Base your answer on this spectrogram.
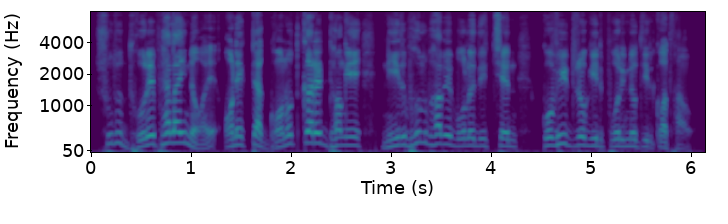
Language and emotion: Bengali, neutral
